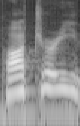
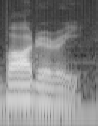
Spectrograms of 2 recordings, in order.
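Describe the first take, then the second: First: It is said in a British accent. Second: It is said in an American accent. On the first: "This is the British pronunciation" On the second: "The American one"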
